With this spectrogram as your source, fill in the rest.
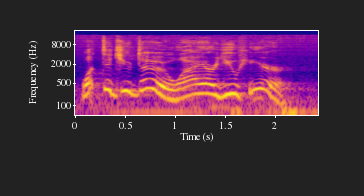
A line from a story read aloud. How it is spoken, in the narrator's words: he exclaimed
